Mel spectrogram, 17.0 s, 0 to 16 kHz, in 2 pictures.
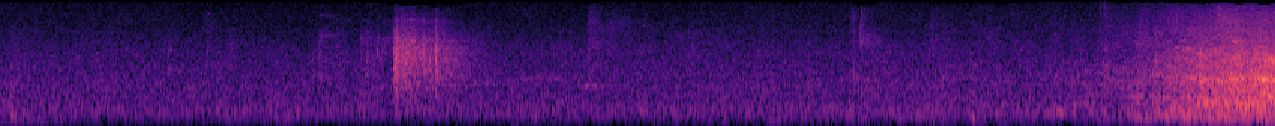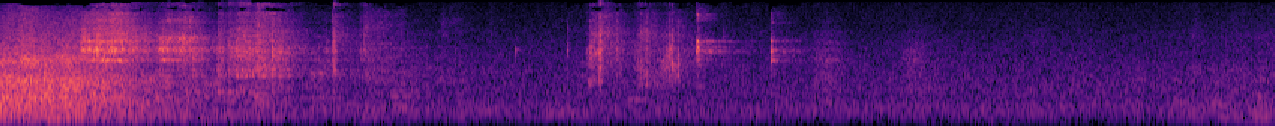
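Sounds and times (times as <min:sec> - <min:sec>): audience laughing: 0:07.5 - 0:09.6
clinks against glass: 0:09.0 - 0:11.0, 0:12.4 - 0:13.9.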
